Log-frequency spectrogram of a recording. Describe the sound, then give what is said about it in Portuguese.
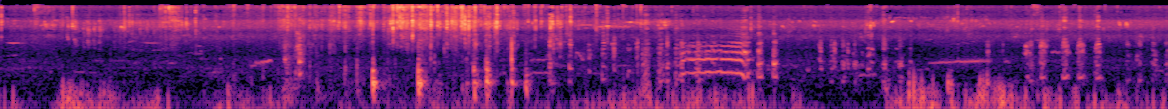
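A flock of chickens clucks and squawks, with busy patter of feet running around and scattered rustling, the birds sounding excited and crowding in because they expect to be given food. “na verdade eram as galinhas porque elas pensavam que eu ia dar comida”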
